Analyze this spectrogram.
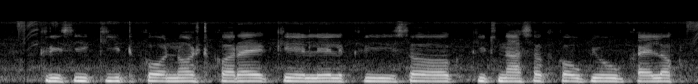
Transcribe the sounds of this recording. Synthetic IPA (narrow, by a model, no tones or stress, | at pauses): kɾisikiːʈkonəsʈkəɾəjkeleːlkisəkkiːʈnaːsəkːaʊpjoːɡkajlək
